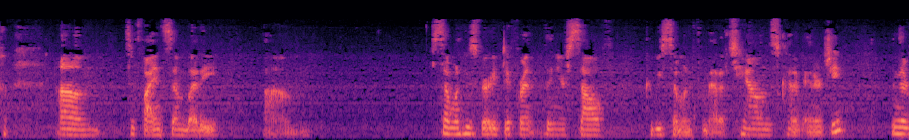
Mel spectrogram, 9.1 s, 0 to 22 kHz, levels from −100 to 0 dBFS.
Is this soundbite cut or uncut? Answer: uncut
